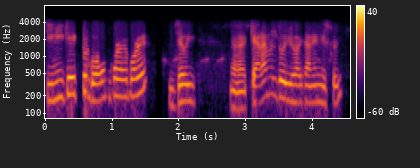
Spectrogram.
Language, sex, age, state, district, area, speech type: Bengali, male, 30-45, West Bengal, Purba Medinipur, rural, conversation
